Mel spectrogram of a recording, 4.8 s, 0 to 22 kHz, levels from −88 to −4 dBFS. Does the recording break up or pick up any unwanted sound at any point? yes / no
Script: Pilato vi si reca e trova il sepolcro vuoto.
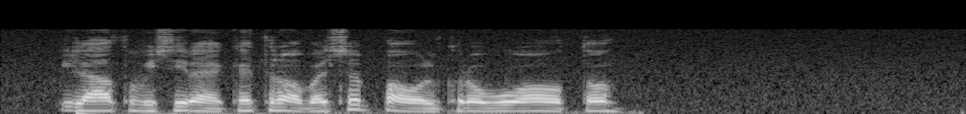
no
